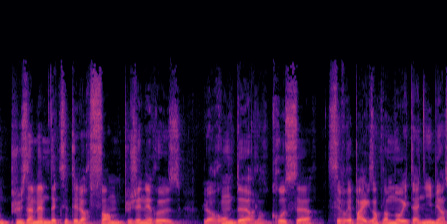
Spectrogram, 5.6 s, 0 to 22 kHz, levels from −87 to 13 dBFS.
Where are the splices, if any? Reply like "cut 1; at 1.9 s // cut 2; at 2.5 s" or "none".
cut 1; at 4.0 s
